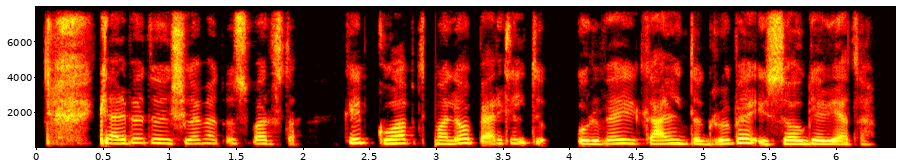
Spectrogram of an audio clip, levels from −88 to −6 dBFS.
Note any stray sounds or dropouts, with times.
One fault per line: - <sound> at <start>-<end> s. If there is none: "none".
- dropout at 2.9-3.0 s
